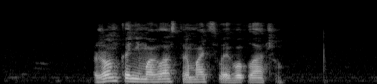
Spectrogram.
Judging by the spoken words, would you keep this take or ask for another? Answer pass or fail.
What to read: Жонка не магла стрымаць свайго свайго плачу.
fail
